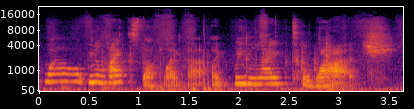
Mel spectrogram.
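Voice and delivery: soft, high-pitched imitation of her; coy explanation. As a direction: explain it delicately in a high, small voice. Imitates the woman explaining coyly.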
